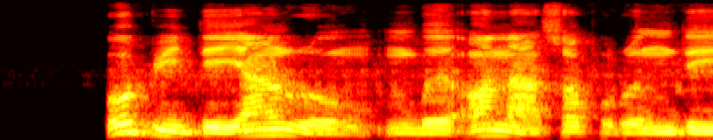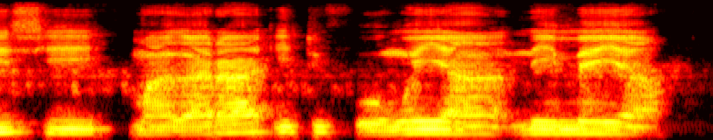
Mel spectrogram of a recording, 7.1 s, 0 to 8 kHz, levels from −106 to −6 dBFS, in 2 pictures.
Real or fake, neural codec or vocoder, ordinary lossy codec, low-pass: real; none; none; 7.2 kHz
